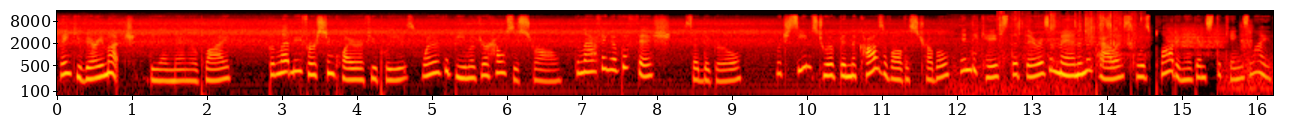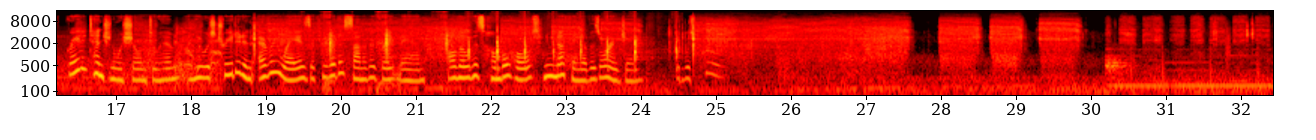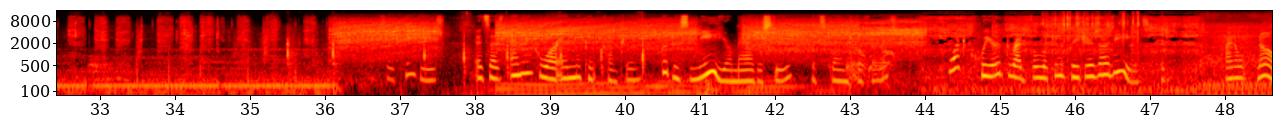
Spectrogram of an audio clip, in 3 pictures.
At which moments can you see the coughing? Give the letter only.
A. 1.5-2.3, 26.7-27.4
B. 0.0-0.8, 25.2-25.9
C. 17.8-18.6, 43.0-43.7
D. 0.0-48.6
C.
